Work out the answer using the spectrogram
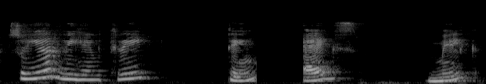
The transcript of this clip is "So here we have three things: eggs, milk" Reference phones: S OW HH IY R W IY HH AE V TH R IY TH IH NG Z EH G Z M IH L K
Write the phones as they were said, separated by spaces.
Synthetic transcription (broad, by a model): S OW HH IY R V IY HH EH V T R IY T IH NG EH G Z M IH L K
